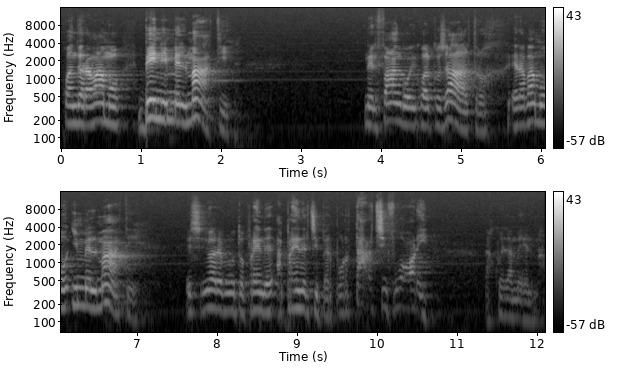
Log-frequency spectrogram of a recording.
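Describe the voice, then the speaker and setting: A congested man preaches a sermon at a moderate pace in a reverberant space, often clearing his throat. He swings between loud emphasis and low, quiet phrases, repeating his words.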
